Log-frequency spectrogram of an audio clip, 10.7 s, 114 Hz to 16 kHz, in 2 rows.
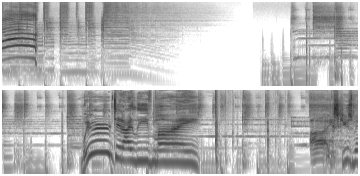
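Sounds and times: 
cat giving a rising-and-falling meow: 0.0 - 0.6
speech: 6.5 - 8.4, 10.0 - 10.6.

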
